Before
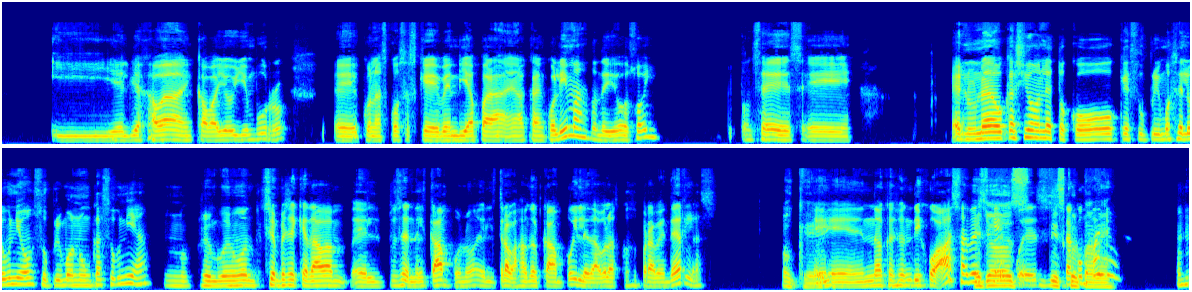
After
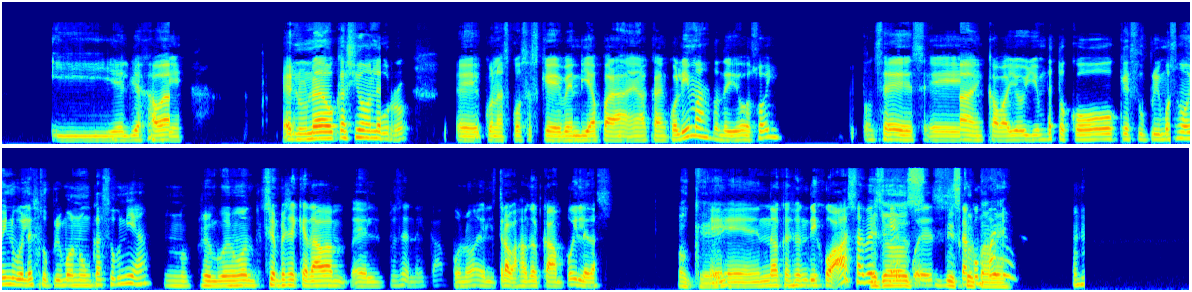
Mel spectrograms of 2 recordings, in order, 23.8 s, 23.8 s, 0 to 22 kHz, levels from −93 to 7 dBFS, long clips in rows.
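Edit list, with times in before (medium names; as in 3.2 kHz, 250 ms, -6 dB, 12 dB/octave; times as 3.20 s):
1.68–2.57 s: swap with 8.37–10.48 s
11.69–12.27 s: reverse
15.13–16.40 s: studio fade out
17.81–18.85 s: delete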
